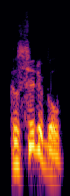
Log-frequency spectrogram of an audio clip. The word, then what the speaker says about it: considerable: Geralmente esse able, lembre-se que able como sufixo não tem som de a aqui.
